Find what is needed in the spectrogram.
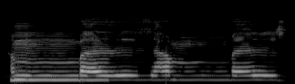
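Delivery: steady mock insect drone; a flat droning buzz; droning hum and buzz. A narrator's reading. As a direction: hum it like buzzing wings. Buzzing sound made by voice.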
